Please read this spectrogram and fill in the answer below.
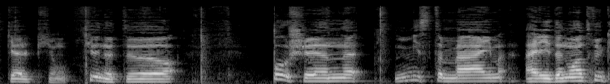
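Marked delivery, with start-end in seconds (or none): none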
